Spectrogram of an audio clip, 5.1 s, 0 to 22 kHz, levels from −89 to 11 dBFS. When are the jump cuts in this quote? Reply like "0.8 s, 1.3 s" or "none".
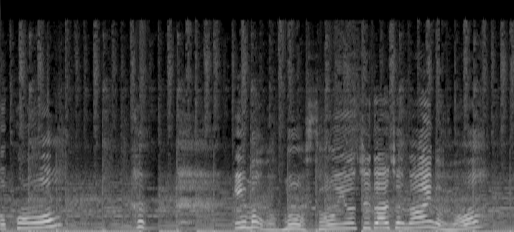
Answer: none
